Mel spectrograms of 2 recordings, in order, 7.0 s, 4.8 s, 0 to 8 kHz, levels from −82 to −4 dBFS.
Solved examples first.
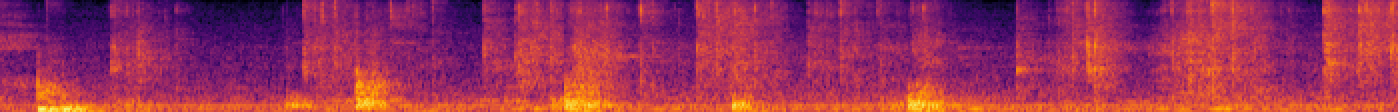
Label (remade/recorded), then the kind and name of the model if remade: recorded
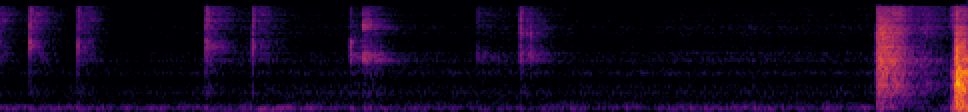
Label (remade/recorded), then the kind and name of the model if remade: remade, codec, ZipCodec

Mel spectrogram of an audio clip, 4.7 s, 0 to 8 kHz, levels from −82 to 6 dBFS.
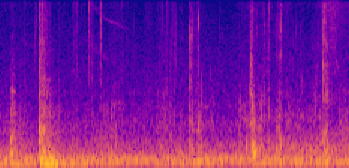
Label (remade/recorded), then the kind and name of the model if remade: recorded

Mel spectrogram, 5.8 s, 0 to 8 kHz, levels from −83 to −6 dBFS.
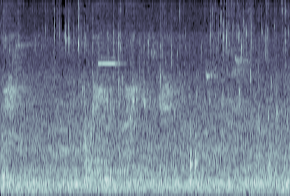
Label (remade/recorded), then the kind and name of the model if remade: recorded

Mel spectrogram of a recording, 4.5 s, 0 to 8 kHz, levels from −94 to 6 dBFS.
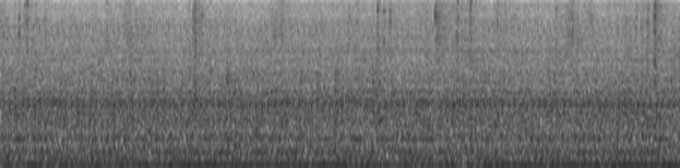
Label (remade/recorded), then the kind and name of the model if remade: recorded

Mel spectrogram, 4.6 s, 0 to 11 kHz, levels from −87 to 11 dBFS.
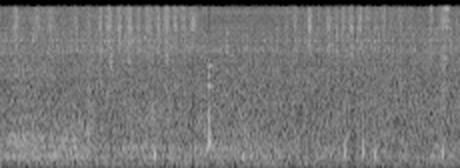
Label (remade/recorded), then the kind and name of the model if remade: recorded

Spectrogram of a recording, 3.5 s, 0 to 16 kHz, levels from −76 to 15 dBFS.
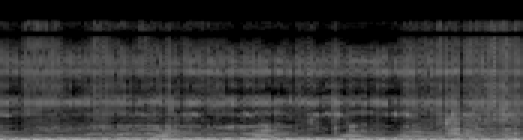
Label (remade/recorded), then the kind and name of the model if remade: remade, vocoder, BigVGAN v2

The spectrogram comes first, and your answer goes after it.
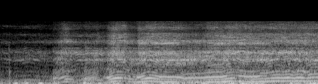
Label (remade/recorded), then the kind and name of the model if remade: recorded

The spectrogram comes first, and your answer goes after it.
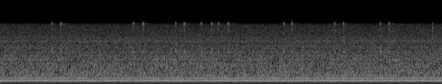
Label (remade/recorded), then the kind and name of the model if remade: recorded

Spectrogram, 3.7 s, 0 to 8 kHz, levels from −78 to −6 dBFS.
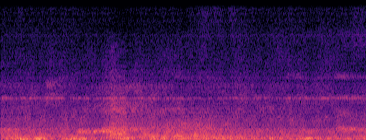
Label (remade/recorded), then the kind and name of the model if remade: remade, codec, ZipCodec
